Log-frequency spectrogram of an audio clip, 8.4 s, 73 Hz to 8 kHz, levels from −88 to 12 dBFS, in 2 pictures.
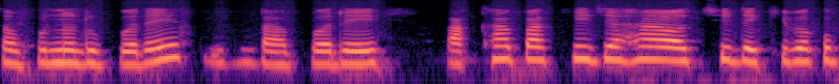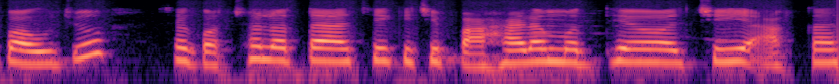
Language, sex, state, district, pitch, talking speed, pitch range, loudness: Odia, female, Odisha, Nuapada, 260 Hz, 135 wpm, 240-280 Hz, -17 LUFS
